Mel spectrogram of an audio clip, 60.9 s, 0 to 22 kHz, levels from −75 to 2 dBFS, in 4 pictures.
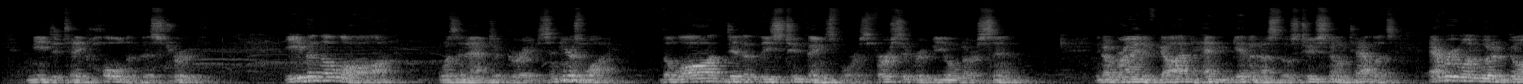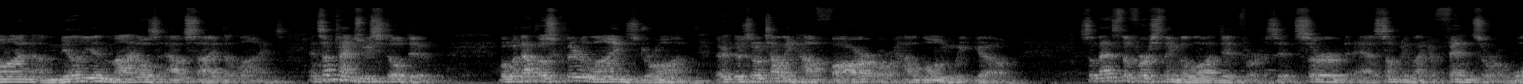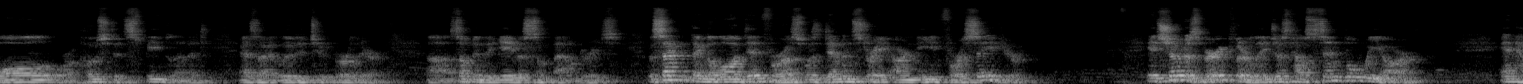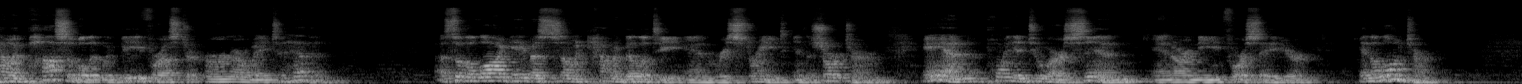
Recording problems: off-mic speech; far
room echo; noticeable; dies away in 0.6 s
chatter from many people; faint; throughout; 30 dB below the speech

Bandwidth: 14.5 kHz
